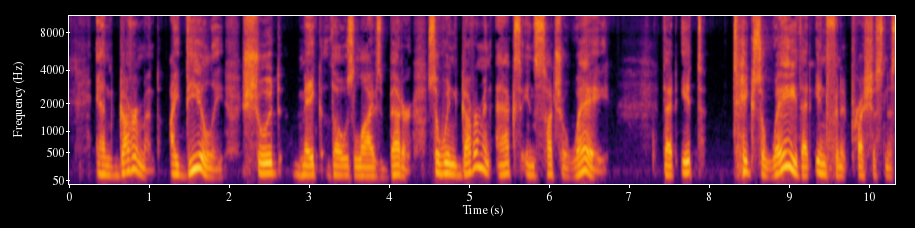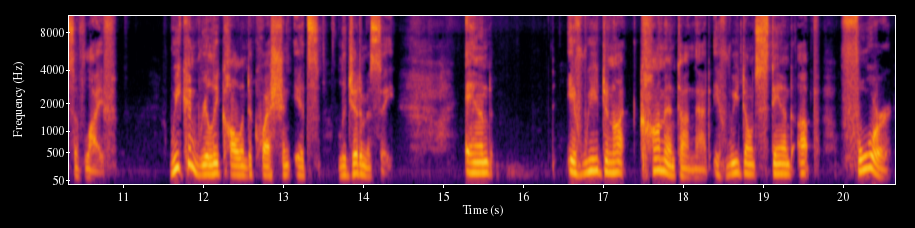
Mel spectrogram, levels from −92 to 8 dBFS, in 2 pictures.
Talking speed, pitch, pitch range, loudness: 135 wpm, 145 Hz, 130-165 Hz, -13 LUFS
